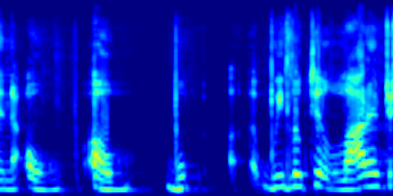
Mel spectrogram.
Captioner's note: stutters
